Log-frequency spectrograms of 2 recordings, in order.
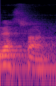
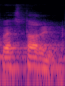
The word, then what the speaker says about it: restaurant: lunch at a restaurant I'm seeing restaurant not rest are in right restaurant is the right pronunciation ok so here see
